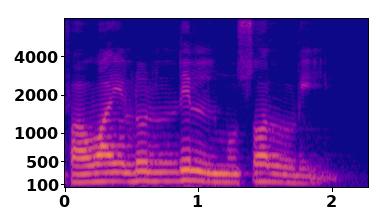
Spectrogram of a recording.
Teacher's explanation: dibaca melebur dan tidak berdengung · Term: Idgham bilagunnah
